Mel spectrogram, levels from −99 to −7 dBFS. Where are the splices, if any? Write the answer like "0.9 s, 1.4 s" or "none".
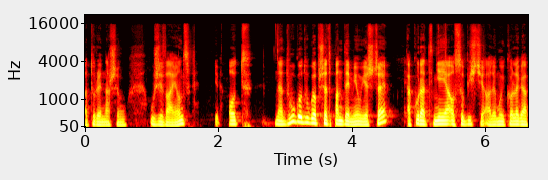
2.0 s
